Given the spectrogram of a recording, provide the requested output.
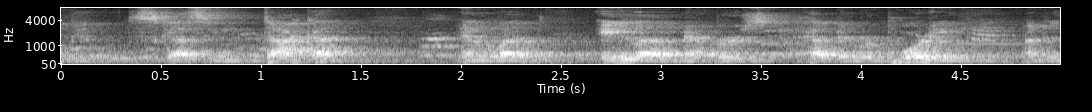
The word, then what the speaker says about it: AILA: Am I pronouncing that right? AILA? Yeah. AILA.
